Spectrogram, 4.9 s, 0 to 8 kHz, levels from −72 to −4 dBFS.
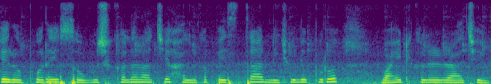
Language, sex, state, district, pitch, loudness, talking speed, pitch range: Bengali, female, West Bengal, Malda, 220 Hz, -17 LUFS, 170 wpm, 205-225 Hz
